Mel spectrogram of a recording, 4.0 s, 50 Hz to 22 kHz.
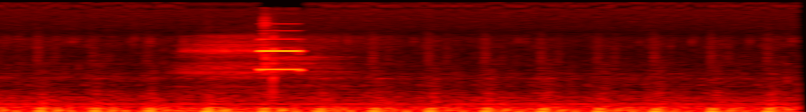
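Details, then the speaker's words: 1999 Mercedes-Benz E320 idling very roughly with a heavy, uneven low thump about three and a half times a second; car shakes badly, barely moves in Drive and stalls when gas is pressed. "all right so I have a 1999 Mercedes e320 problem is is that it really is rough idle and it doesn't want to go anywhere and the car like the shaking like really bad"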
